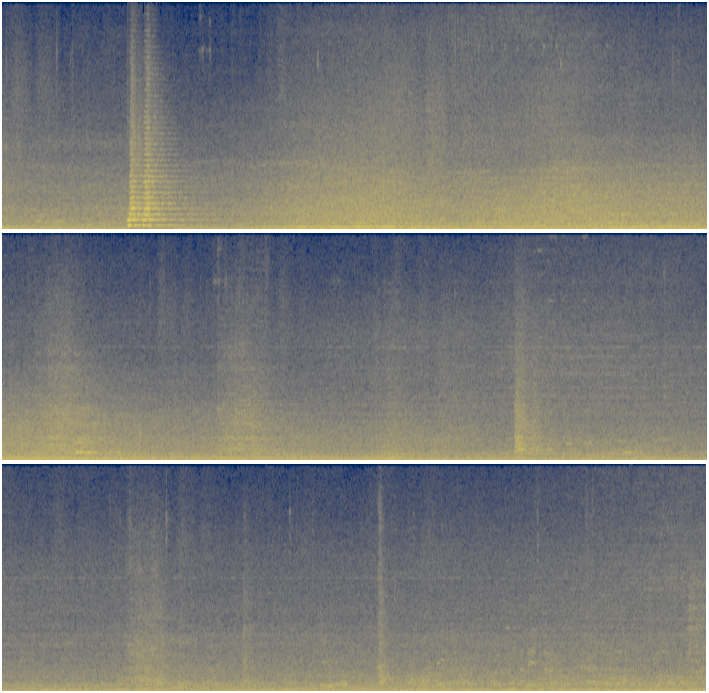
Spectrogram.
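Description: A crowd of people chatter outdoors at a distance.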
